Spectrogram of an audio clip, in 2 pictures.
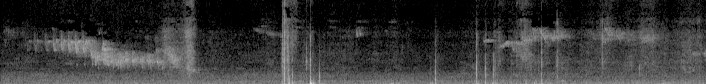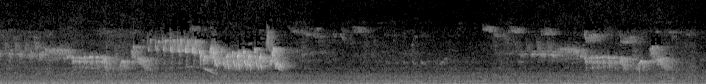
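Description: A bird singing outdoors in three bouts of high, falling chirps. Between about four and eight seconds in there are several sharp clicks or knocks, the loudest one just before the five-second mark.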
